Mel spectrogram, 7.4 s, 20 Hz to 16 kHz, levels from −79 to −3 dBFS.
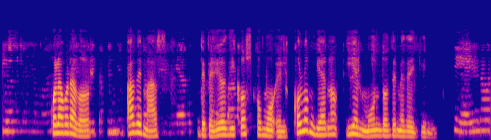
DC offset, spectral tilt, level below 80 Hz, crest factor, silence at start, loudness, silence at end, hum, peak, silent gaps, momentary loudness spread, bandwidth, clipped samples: under 0.1%; -7 dB/octave; -64 dBFS; 18 dB; 0.05 s; -18 LUFS; 0 s; none; 0 dBFS; 4.36-4.40 s, 5.09-5.14 s, 6.58-6.64 s; 17 LU; 7.4 kHz; under 0.1%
